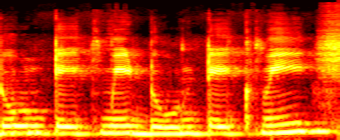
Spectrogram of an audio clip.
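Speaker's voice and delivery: normal talking voice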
